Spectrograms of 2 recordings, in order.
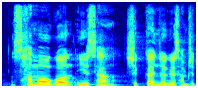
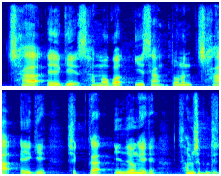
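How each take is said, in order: First: "삼억 원 이상 시가 인정액 삼십" run together without breaks; wrong run-on reading. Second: Measured phrase-by-phrase reading. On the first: Teacher showing students how not to recite the clause, run-on reading. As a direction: read "삼억 원 이상 시가 인정액 삼십" straight through at ordinary pace. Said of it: "제가 언제 그렇게 했어요". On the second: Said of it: "저는 이렇게 읽었지". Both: Shown as a demonstration.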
